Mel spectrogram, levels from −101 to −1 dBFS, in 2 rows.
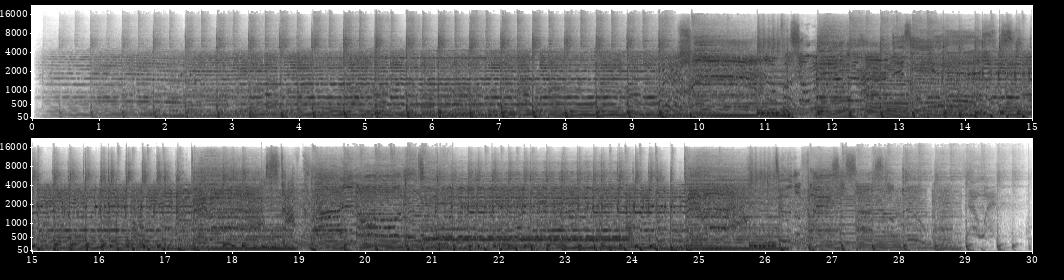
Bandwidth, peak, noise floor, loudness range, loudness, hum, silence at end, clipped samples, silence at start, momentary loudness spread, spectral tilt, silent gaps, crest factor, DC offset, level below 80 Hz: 18.5 kHz; -2 dBFS; -43 dBFS; 6 LU; -16 LUFS; none; 0.25 s; under 0.1%; 0.25 s; 12 LU; -3.5 dB/octave; none; 16 dB; 0.5%; -30 dBFS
